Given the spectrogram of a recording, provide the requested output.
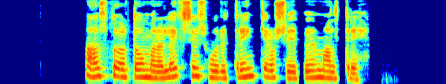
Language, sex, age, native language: Icelandic, female, 30-39, Icelandic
